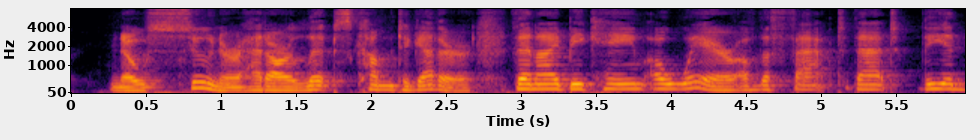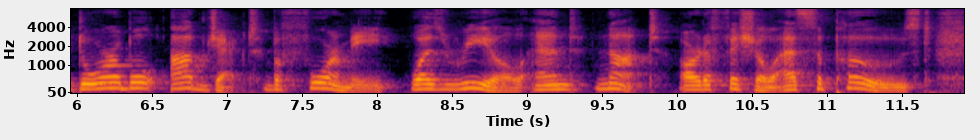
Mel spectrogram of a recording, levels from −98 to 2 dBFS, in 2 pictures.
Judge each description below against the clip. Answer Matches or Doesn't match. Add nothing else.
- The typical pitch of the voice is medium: Matches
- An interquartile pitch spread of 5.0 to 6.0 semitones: Matches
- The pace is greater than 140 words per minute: Doesn't match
